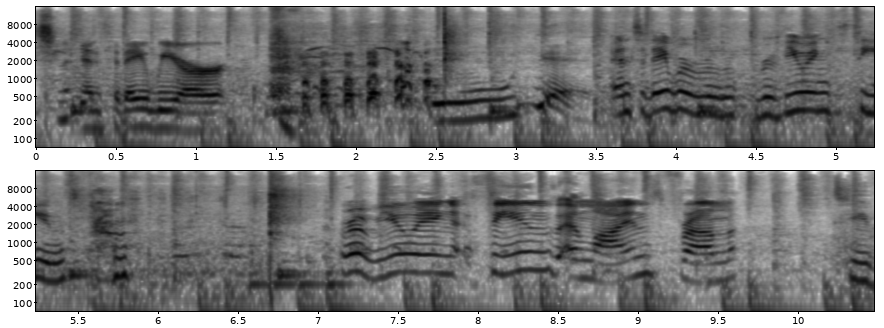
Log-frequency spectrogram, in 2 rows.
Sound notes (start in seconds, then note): 1.4 laughing; 2.4 smacking; 5.4 laughs; 6.6 smacking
